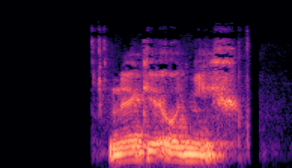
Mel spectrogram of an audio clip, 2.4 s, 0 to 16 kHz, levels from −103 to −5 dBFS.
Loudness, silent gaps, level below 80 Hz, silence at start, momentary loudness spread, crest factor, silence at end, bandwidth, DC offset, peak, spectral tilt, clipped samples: -23 LUFS; none; -66 dBFS; 0.9 s; 7 LU; 14 dB; 0.45 s; 7.6 kHz; under 0.1%; -10 dBFS; -6.5 dB/octave; under 0.1%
